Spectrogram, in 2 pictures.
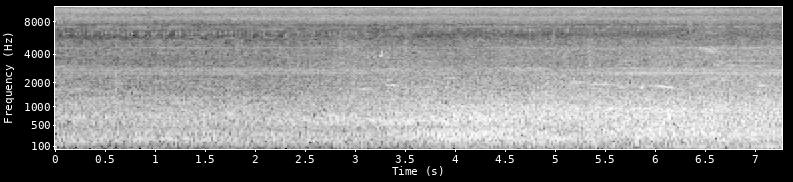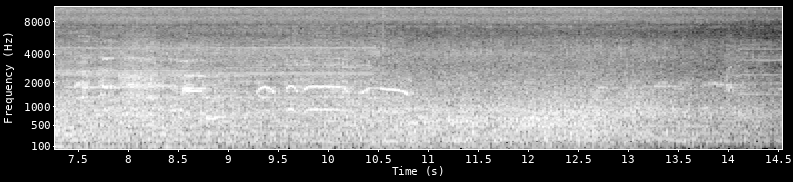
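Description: Roosters crowing, with wavering calls about halfway through, over a steady rushing noise that swells a few seconds in and fades near the end.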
